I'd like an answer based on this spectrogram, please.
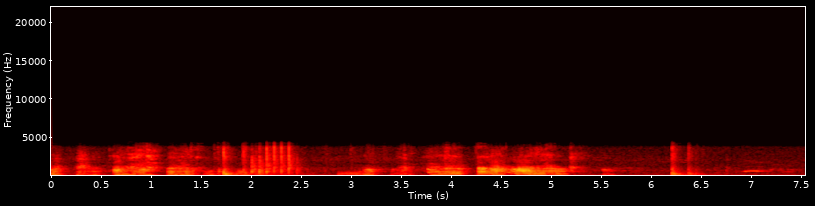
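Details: Cardigan Welsh Corgi, a male dog, barking and whining because he wants to go outside; a run of short, uneven barks mixed with whimpering yelps, broken by brief pauses, ending with a single sharp bark and a soft whine.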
